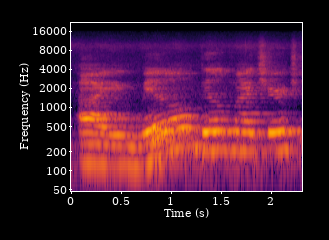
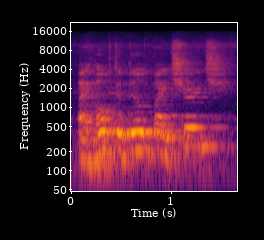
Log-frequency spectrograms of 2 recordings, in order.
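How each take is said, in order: First: Slow, louder "will", drawn out with certainty; emphatic WILL. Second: Tentative HOPE, rising on "church"; tentative misquote. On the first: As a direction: declare "I will build my church" slowly and firmly. Corrects the misquote to the real verse. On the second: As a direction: read "I hope to build my church" with a questioning lift. Tentative misquote set against the real verse. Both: Shown as a demonstration.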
